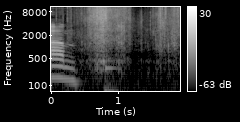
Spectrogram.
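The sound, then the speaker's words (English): A brief vocal sound gives way to loud crinkling of paper as someone takes a seat on it, a rustling, crackling burst that swells and then continues in scattered crunches as weight shifts onto it. “I want to go ahead and take a seat on the paper here.”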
